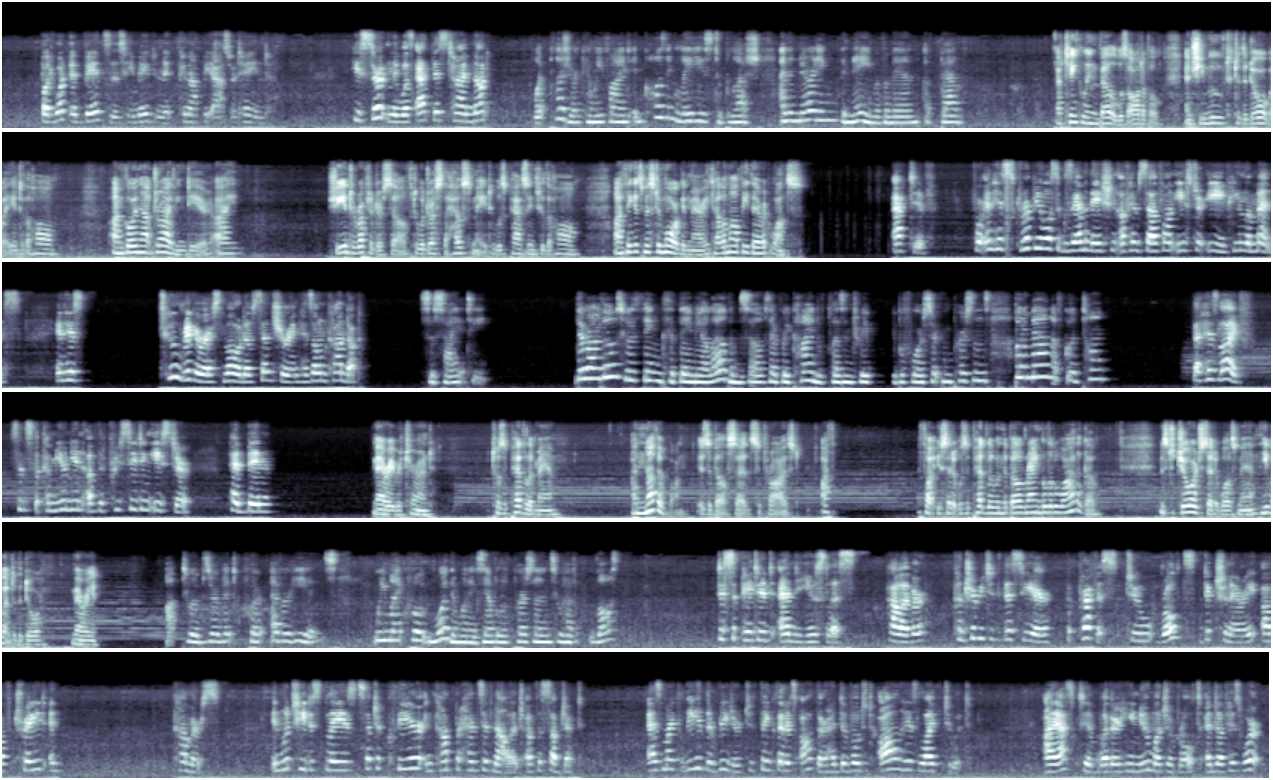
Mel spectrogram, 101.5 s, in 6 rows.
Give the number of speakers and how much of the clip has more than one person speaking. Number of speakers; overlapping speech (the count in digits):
3, no overlap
